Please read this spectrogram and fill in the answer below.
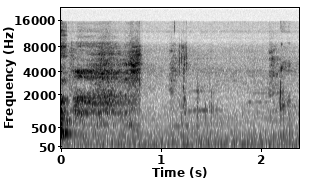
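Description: Faint sounds of a wooden rolling pin rolling dough out on a floured rolling board: a soft swish for about the first second, then a few light clicks.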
